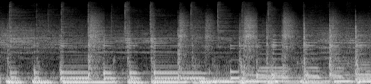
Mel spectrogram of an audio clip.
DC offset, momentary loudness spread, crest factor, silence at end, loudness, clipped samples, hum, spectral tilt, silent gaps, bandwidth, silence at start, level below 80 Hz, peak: under 0.1%; 3 LU; 10 dB; 0 s; -12 LUFS; under 0.1%; none; -6.5 dB/octave; none; 14 kHz; 0 s; -22 dBFS; 0 dBFS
